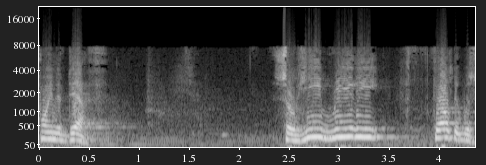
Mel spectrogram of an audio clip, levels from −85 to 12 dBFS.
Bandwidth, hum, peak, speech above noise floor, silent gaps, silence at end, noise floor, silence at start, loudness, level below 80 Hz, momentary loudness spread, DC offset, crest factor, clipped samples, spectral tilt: 8.2 kHz; none; 0 dBFS; 29 dB; none; 0 s; -35 dBFS; 0 s; -7 LUFS; -36 dBFS; 20 LU; under 0.1%; 8 dB; 4%; -6 dB/octave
